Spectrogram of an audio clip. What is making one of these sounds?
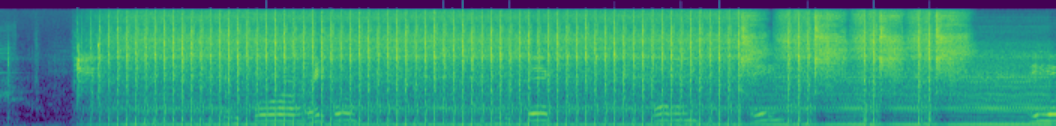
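A hydraulic pump motor chugs rapidly and steadily nearby.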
